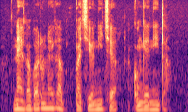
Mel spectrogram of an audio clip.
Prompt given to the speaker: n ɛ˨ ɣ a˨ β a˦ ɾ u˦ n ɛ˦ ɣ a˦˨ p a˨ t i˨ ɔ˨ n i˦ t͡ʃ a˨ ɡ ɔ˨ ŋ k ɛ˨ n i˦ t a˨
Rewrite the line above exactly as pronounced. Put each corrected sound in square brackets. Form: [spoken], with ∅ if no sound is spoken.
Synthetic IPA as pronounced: n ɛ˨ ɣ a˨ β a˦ ɾ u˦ n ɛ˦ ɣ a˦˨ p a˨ [t͡ʃ] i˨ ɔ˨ n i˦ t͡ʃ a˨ [k] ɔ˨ ŋ [ɡ] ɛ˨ n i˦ t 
